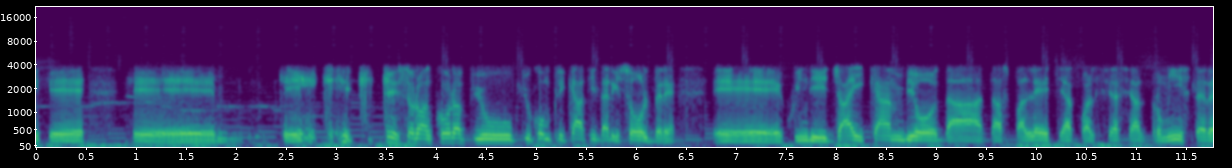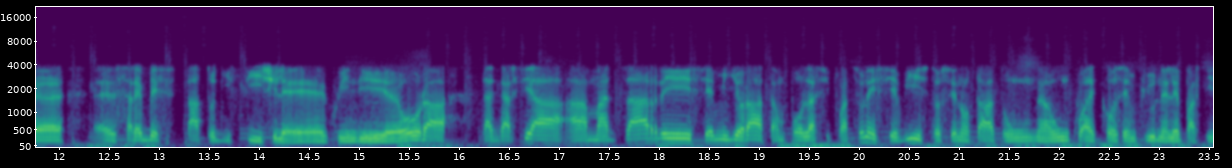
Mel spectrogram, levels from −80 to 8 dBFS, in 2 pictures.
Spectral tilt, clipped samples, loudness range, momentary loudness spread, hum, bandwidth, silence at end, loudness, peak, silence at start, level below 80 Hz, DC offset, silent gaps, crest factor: -8 dB/octave; under 0.1%; 3 LU; 8 LU; none; 7 kHz; 0 s; -20 LUFS; -4 dBFS; 0 s; -40 dBFS; under 0.1%; none; 16 dB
